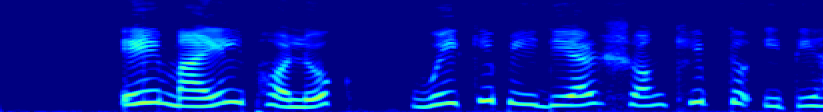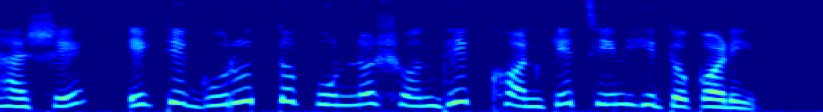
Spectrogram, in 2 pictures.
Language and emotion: Bengali, neutral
